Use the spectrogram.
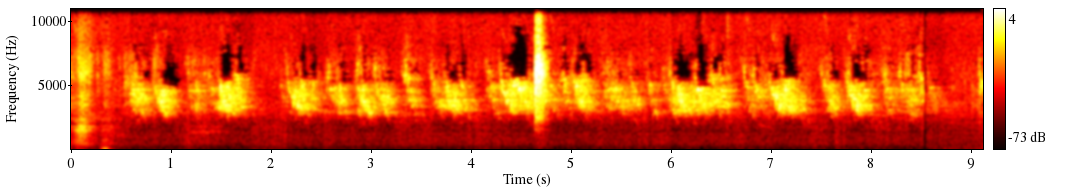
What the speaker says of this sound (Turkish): Kuş sesleri nasıl? Çok iyi değil mi?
